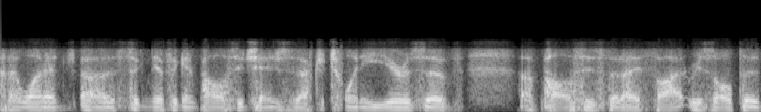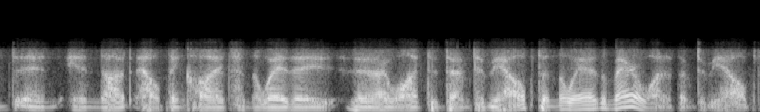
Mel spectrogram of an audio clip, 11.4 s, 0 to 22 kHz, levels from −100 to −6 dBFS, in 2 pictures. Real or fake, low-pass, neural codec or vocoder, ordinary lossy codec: real; 5.4 kHz; none; AAC, 48 kbps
